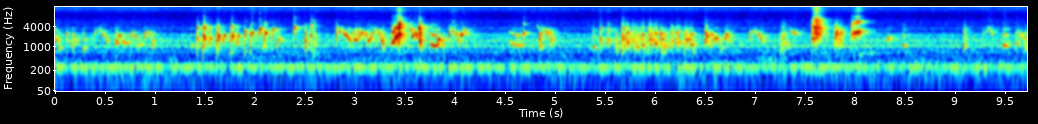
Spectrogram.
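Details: Budgerigar chattering in bursts: quick twittering chirps and sharp clicks mixed with short warbles, pausing briefly between runs, over a steady low electrical hum.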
